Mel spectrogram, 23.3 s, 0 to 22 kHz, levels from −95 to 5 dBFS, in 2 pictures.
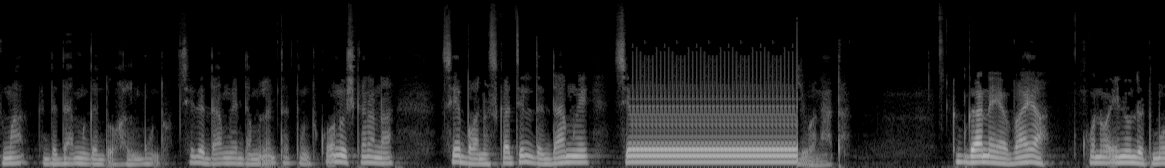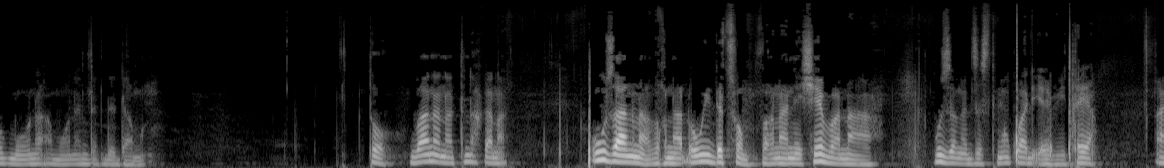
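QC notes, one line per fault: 6.32–7.97 s, system hang loop: after "bughanask tunda dadamunye sai", one 40 ms slice repeats 41 times at 25 Hz. This gives a rasping buzz while the frozen system's buffer keeps cycling.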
